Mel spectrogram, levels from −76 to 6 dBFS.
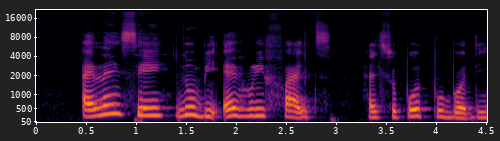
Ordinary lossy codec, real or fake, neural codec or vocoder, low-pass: none; fake; autoencoder, 48 kHz, 128 numbers a frame, DAC-VAE, trained on Japanese speech; none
